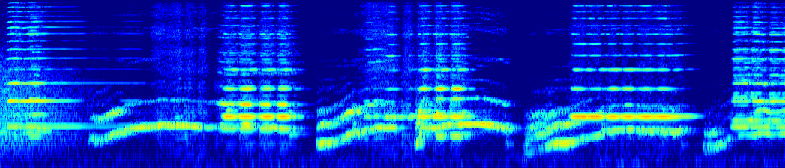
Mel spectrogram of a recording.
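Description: A Siberian Husky howls in long, rising, wavering notes alongside a reedy harmonica-like instrument.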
